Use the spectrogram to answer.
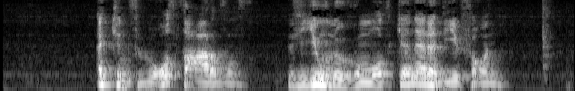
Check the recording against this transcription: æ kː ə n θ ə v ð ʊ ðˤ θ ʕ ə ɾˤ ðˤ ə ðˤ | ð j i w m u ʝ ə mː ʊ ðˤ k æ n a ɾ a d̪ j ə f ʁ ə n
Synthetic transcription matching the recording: æ kː ə n θ ə v ʁ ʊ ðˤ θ ʕ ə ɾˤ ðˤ ə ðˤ | ð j i w n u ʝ ə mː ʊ ðˤ k æ n a ɾ a d̪ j ə f ʁ ə n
